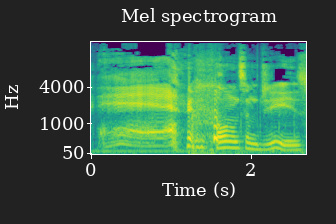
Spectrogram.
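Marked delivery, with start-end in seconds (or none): 0.1-1.1 high, drawn-out "ehhh" squeal; imitated yelp. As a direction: mimic a squeal going round the curve. Retelling his reaction on the curve.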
